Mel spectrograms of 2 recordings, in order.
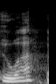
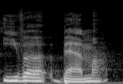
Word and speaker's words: Ewa: His sister, Eva, which by the way is E-W-A. Thank goodness that Google was able to tell me how to actually pronounce that. – Yep. – Because I would have said Ua, but no, it's Eva Bem, and she was on vocals and tambourine and other handheld percussives.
